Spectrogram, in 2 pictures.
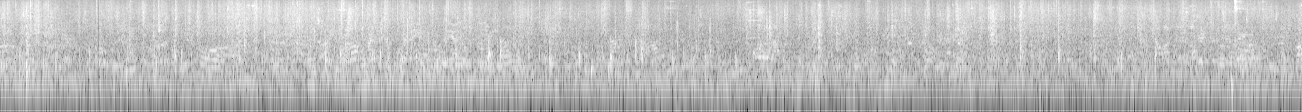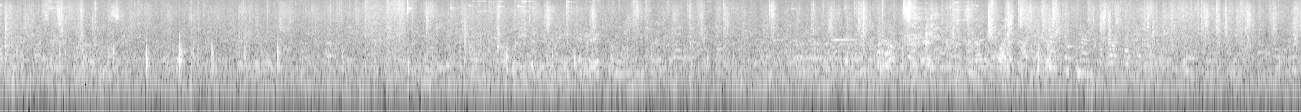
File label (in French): Voix Rue Passants; french; Crowds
